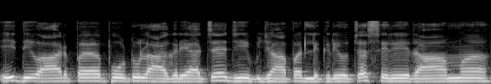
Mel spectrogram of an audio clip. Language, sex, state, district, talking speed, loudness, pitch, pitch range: Rajasthani, male, Rajasthan, Nagaur, 210 wpm, -11 LUFS, 150 Hz, 140-155 Hz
